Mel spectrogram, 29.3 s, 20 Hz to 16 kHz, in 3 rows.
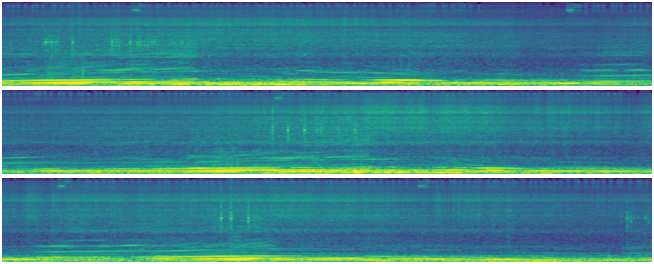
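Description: Ford Mustang 3.7-litre V6 engine under hard acceleration, heard from inside the cabin, its pitch climbing and then falling away several times as the car accelerates, shifts and backs off on a track lap.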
